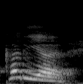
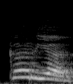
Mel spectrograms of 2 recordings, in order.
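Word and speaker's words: career: I admire the dash days of our childhood when we were not worried about our करियर, इसकी right pronunciation क्या है जी, करियर, कैरियर नहीं, करियर।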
